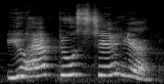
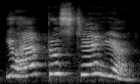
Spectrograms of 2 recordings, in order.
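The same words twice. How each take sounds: The two takes are said the same way.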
